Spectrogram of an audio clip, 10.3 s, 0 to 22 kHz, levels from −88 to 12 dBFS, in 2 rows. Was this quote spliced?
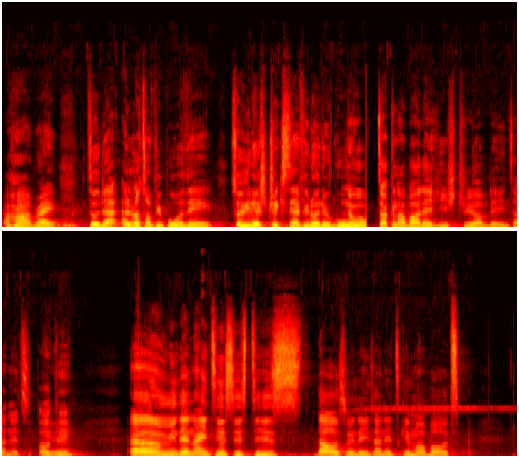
yes; 1 cut; at 3.7 s

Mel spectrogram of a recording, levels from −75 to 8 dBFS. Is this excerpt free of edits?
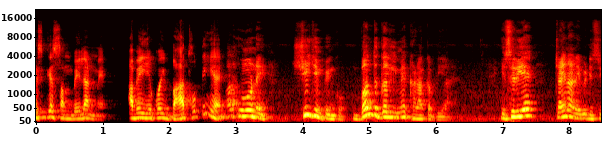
no; 1 cut; at 3.0 s

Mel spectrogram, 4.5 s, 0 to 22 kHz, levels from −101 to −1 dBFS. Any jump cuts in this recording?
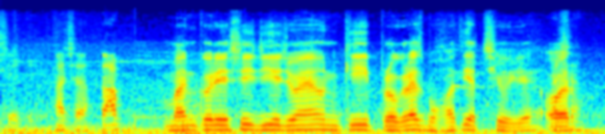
yes; 1 cut; at 1.0 s

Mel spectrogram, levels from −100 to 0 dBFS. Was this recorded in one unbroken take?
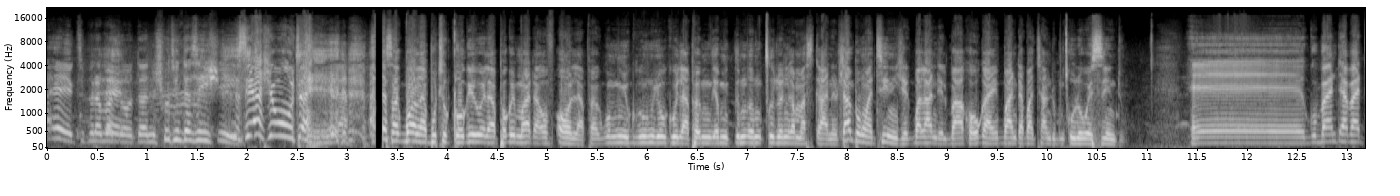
no; 1 cut; at 3.4 s

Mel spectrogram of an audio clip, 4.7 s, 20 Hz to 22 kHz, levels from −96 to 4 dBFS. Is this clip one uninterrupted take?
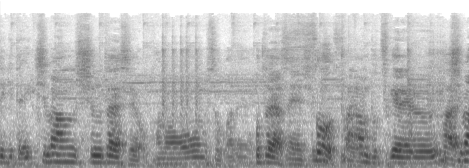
no; 1 cut; at 2.5 s

